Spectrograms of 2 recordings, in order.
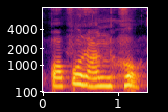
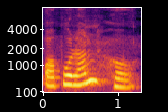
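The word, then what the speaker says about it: অপরাহ্ণ: যেমন দেখুন, অপরাহ্ন এই শব্দের শুদ্ধ উচ্চারণ অপরাহ্ন এইভাবে করতে হবে।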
